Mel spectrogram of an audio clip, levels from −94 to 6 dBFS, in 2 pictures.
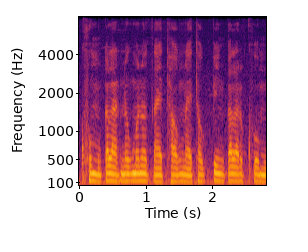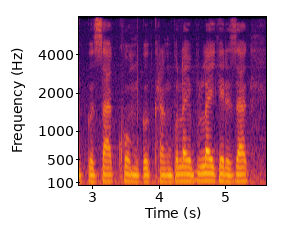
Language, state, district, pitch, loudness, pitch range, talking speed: Kokborok, Tripura, West Tripura, 120 Hz, -16 LUFS, 115-125 Hz, 140 wpm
